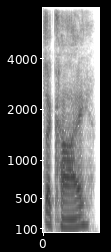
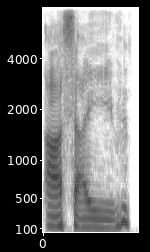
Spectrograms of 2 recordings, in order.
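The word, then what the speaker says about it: açaí: sure if that counts but isn't it pronounced takai is that how you say i don't even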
